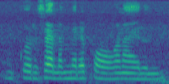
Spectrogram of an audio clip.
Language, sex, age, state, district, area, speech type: Malayalam, female, 45-60, Kerala, Alappuzha, rural, spontaneous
